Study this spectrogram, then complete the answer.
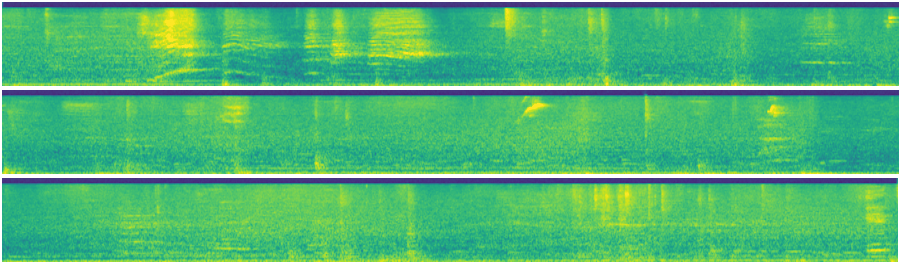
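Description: Knees and hands thump on hollow plastic as a child crawls.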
